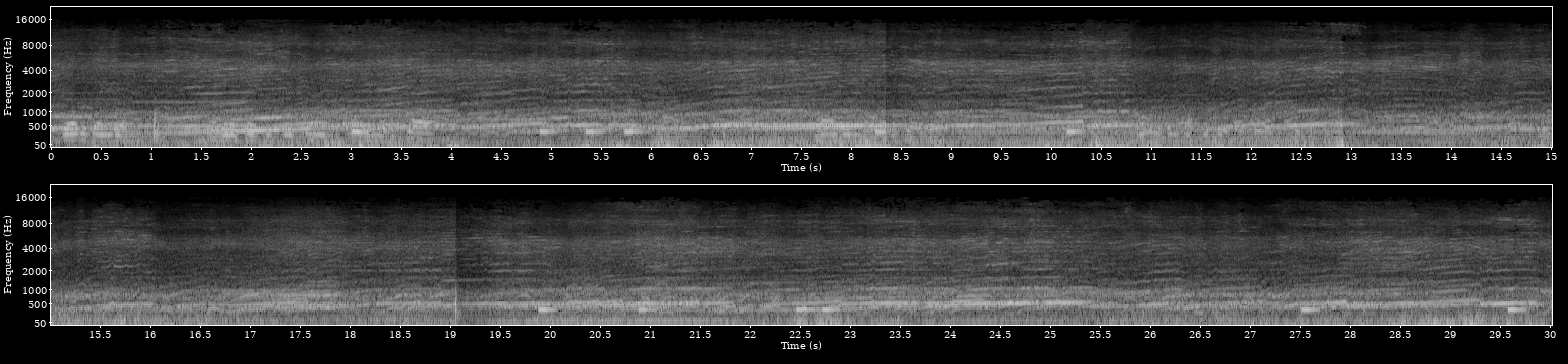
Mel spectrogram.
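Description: Several radio-controlled race cars running laps together, their motors whining and rising and falling in pitch as they throttle up and brake. Short beeps sound now and then.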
